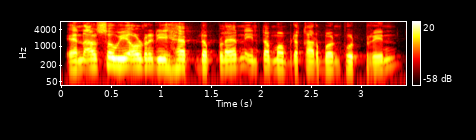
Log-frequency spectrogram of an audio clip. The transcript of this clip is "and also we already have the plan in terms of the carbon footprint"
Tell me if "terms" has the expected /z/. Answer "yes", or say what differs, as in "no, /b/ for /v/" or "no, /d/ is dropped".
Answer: no, /z/ is dropped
